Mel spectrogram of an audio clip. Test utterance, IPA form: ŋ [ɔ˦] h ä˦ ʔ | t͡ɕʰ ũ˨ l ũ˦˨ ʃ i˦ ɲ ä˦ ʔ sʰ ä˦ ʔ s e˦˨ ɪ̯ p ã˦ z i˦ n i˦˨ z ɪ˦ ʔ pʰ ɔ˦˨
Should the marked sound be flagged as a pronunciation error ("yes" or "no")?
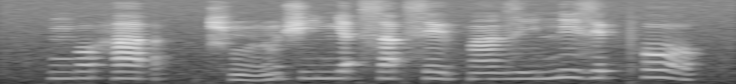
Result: no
